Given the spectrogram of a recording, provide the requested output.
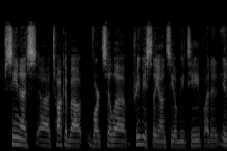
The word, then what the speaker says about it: Wärtsilä: He's the president and CEO of Vartsilla. Uh we usually have been walking around saying wartsilla, but we're working on our Finnish pronunciation.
